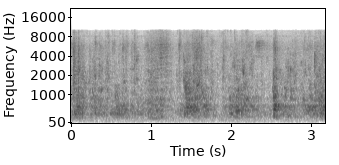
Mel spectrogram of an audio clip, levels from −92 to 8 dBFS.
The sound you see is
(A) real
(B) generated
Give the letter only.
A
